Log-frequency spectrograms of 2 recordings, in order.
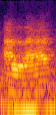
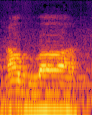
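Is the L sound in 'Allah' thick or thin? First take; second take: thin; thick. First: The double L is light and thin. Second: The double L is heavy and thick. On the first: It belittles God. The speaker calls it wrong. "Kalau tipis dibaca tipis" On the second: It glorifies God. The speaker calls it right. "dibaca tafkhim, dibaca tebal"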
